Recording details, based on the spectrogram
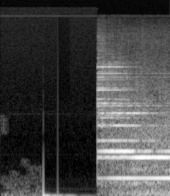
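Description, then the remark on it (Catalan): After a brief quiet pause with a couple of faint knocks, church bells suddenly ring out loudly and continuously, their rich overlapping tones sustaining without any voices. “Els del clero, amb això de les campanes, us penseu que en teniu l'exclusiva.”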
